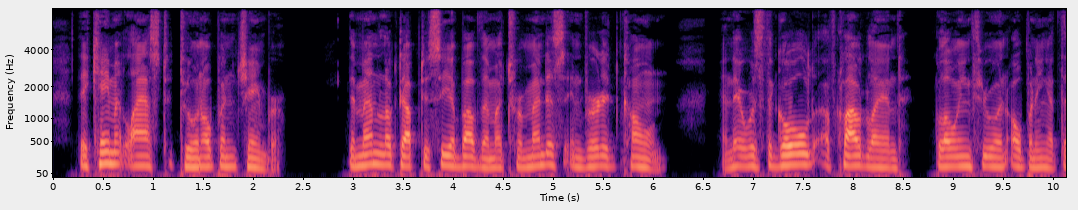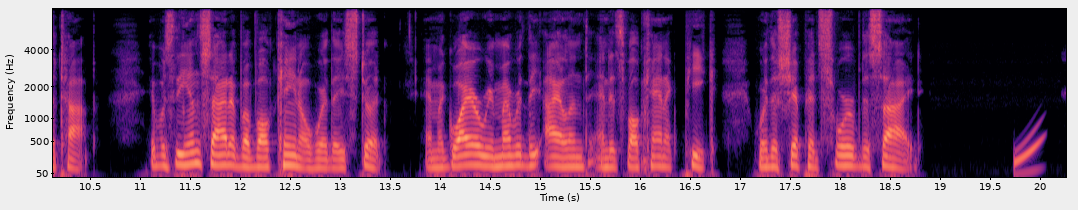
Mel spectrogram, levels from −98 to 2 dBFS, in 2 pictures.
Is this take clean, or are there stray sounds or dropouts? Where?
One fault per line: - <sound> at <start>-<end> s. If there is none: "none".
- chirp at 19.7-20.1 s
